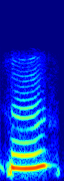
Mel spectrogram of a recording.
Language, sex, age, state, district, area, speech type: Sindhi, female, 30-45, Gujarat, Surat, urban, conversation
